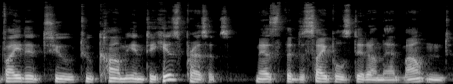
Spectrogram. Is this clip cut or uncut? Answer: cut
